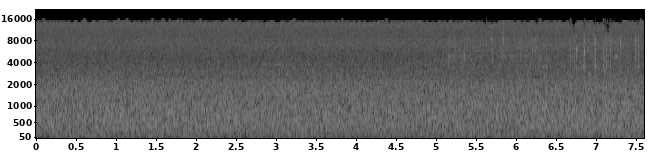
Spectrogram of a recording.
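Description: Steady, even rush of a creek running, with a few faint light clicks near the end.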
